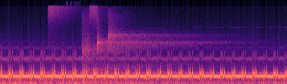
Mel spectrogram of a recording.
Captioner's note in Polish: Elektroniczne odgłosy kapania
